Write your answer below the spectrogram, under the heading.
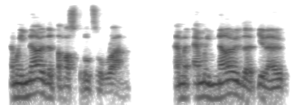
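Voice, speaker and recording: A man is speaking. He has an Australian accent. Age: 60s. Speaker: food company director. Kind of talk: panel discussion.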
